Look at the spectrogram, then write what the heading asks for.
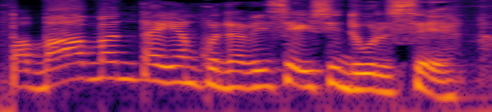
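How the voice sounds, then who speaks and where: A woman's voice: medium pitch, lively intonation, a little slow, fairly bright tone. A woman playing a chatty, bossy but welcoming middle-aged mother and aunt in a Filipino radio drama. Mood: bossy, protective.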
